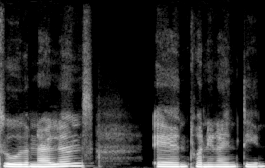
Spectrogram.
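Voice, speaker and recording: On a very clean recording with a silent background and a dry, close sound with no echo, a woman in a Curaçao accent speaks at a moderate pace with a medium pitch and monotone, flat intonation. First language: Papiamento. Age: 20s. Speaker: vlogger. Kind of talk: personal vlog monologue.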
